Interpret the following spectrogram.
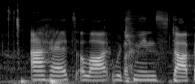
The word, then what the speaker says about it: arrête: the Parisian way is like the prolongating the E at the end. Arrête.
